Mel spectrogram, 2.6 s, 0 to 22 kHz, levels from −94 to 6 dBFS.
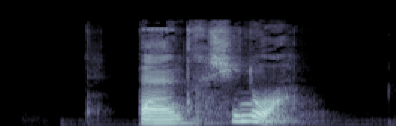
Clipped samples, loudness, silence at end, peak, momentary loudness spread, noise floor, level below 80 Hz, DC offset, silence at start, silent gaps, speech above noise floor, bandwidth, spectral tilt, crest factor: under 0.1%; -19 LUFS; 0.7 s; -2 dBFS; 7 LU; -67 dBFS; -58 dBFS; under 0.1%; 0.95 s; none; 50 dB; 11.5 kHz; -5 dB/octave; 20 dB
